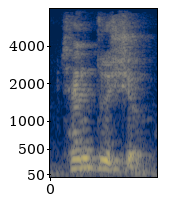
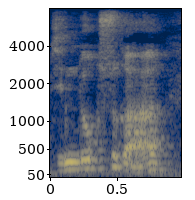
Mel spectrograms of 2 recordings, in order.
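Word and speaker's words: 陳獨秀: 이 말을 중국에 가져가서 사용하기 시작한 사람이 첸투슈, 우리나라 발음으로는 진독수입니다. 진독수가 중국의 아주 초기 공산주의자였는데 아주 유명한 사람입니다.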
